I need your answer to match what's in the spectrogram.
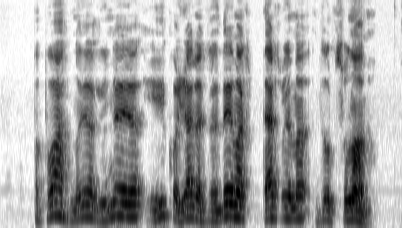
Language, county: Lithuanian, Šiauliai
